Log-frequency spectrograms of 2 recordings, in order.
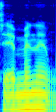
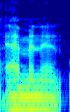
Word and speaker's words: imminent: That's imminent with an I, not eminent with an E.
